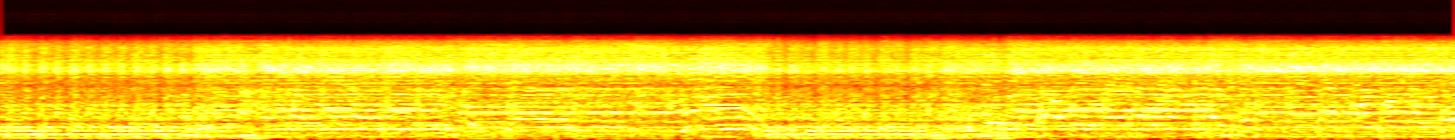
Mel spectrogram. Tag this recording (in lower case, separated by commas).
musical instrument, guitar, music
